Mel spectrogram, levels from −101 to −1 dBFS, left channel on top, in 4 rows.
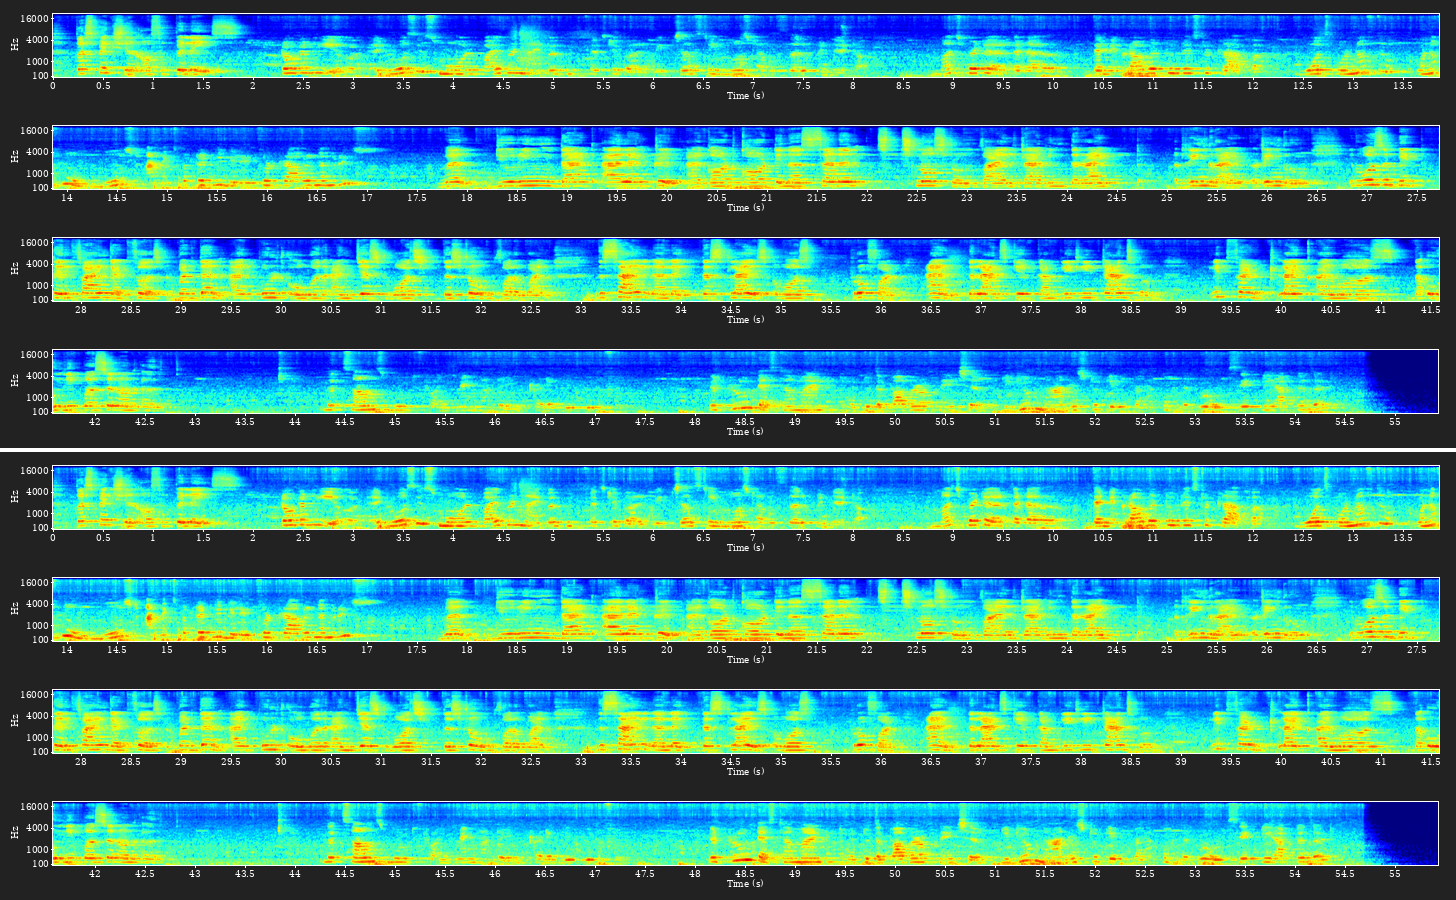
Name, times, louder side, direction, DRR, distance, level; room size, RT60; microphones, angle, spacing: voice 1, 0.0-1.8 2.1-2.3 4.7-4.8 17.7-24.6 25.1-35.4 35.7-36.2 36.4-42.7, right 1 dB, 5° right, 3 dB, 0.4 m, -24 dB
voice 2, 2.3-2.9 3.2-5.1 5.6-5.9 6.3-7.0 7.4-7.5 7.8-7.9 8.8-10.0 10.4-11.4 11.7-12.1 12.5-13.4 13.7-16.8 20.7-20.8 44.3-45.1 45.6-47.0 48.2-51.8 52.1-52.5 53.0-54.3, right 3 dB, 70° right, 9 dB, 0.4 m, -24 dB
6.4 x 2.3 x 2.6 m, 0.68 s
head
